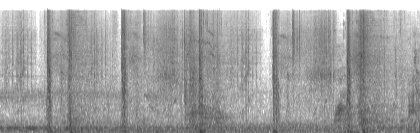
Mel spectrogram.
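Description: A bow shoots arrows with sharp twangs.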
